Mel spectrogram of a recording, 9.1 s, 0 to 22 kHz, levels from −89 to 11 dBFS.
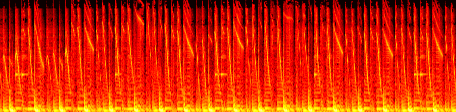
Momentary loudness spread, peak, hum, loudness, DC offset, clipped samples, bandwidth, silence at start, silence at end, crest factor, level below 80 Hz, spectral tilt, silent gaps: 3 LU; 0 dBFS; none; -13 LUFS; under 0.1%; 0.4%; over 20 kHz; 0 s; 0 s; 10 dB; -12 dBFS; -4.5 dB/octave; none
